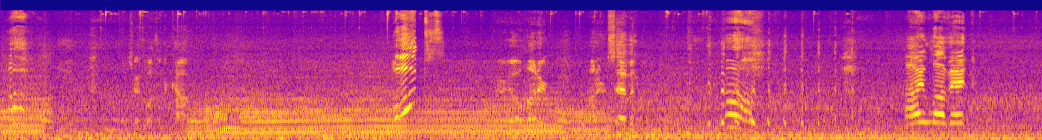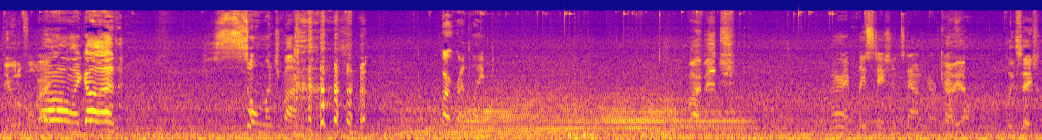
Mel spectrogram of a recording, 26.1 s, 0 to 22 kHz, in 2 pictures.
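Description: Chevrolet Camaro SS's 6.2-litre V8 pulling hard under acceleration, heard from inside the cabin over constant road rumble, in two pulls of a few seconds each, one a few seconds in and one near the end. Voices exclaim and laugh between the pulls.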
